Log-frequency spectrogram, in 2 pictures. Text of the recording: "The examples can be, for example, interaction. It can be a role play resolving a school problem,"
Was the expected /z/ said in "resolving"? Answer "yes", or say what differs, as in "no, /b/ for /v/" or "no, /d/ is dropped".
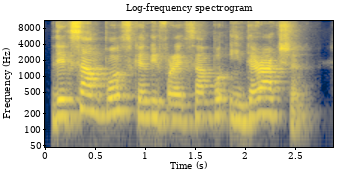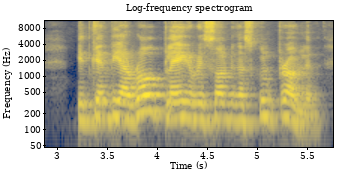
no, /s/ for /z/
